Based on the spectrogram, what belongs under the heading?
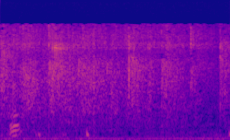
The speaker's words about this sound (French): On peut l'applaudir quand même là.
